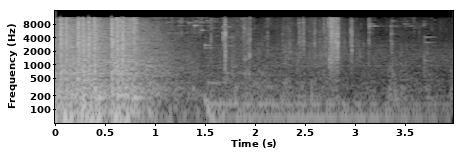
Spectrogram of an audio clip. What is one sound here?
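A gun is reloaded with metallic clicks.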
